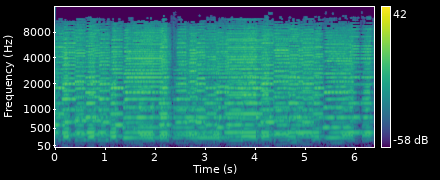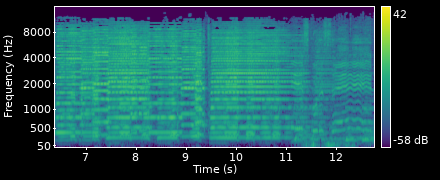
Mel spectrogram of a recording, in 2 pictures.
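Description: Piano accordion, a red Paolo Soprani, playing a traditional folk tune with melody and chords together. About eleven seconds in, the accordion passage ends and the music changes.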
